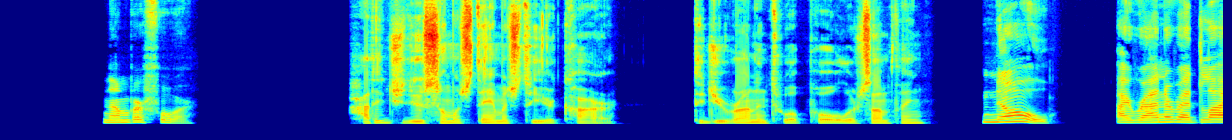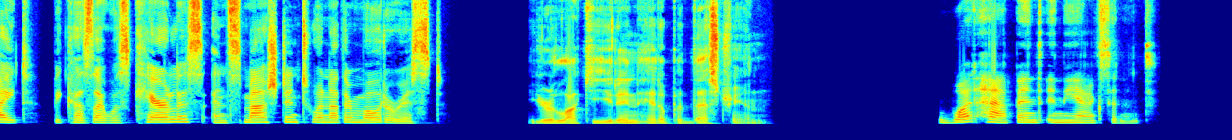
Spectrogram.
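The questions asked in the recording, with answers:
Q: What happened in the accident?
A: He ran a red light and hit another motorist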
